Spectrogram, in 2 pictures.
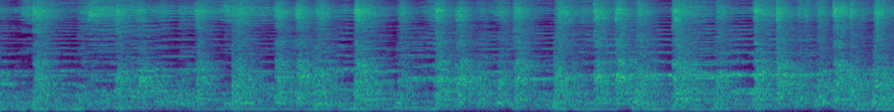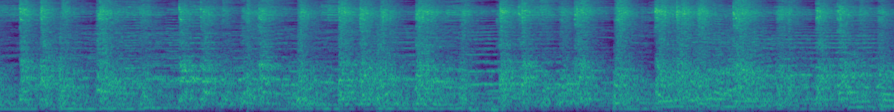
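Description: Procession band music, loud, with a rapid, steady percussion beat over sustained pitched notes.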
